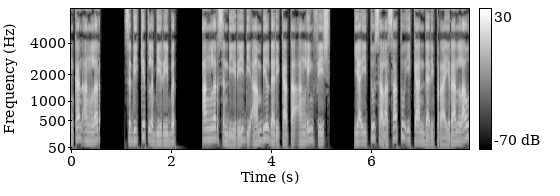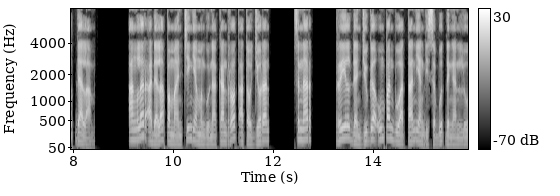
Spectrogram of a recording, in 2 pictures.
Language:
Indonesian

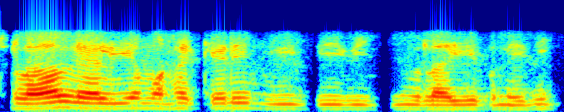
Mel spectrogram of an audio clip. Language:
Punjabi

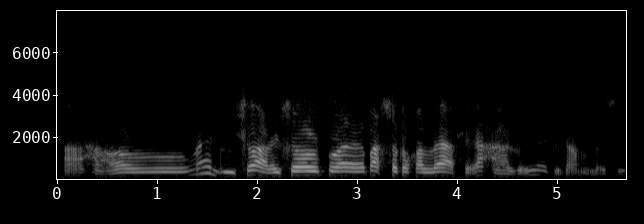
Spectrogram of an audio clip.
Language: Assamese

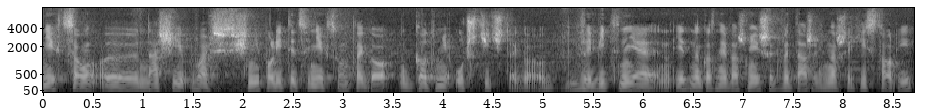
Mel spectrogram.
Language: Polish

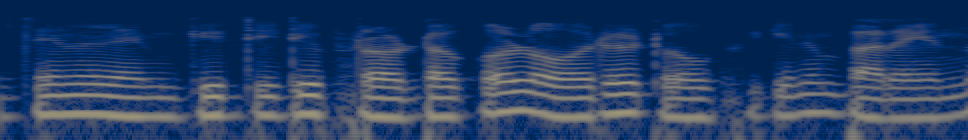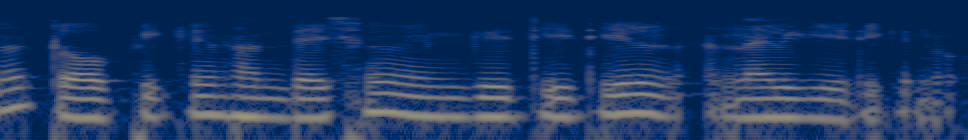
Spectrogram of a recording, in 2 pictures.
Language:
Malayalam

